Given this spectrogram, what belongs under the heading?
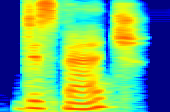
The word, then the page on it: despatch: Indian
